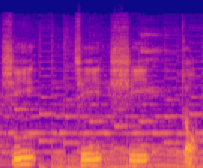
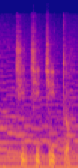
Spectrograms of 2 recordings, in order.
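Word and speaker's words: Shichishito: S H is like she, for example, and C H is like chi. So, it's Shi-Chi-Shi-To. It's It's different sounds. It's not Chi-Chi-Chi-To.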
